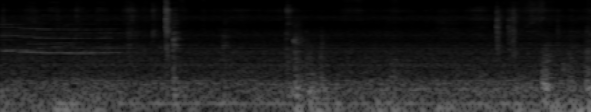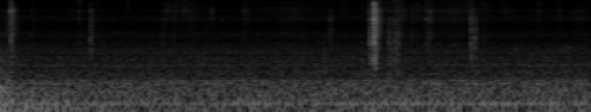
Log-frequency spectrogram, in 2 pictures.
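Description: A stopped train hums steadily while idling.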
